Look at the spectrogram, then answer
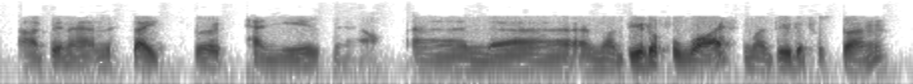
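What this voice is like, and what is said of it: English accent. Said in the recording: “my canny accent is from England. I'm from the UK originally.”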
